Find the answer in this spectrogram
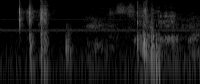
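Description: Handling noise: about four light, sharp clicks in the first half second, then a brief soft rustle about a second in.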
